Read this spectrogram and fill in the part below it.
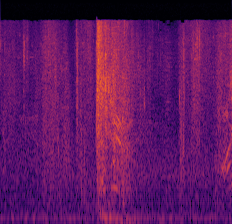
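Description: A heavy blow strikes with a sharp thud.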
